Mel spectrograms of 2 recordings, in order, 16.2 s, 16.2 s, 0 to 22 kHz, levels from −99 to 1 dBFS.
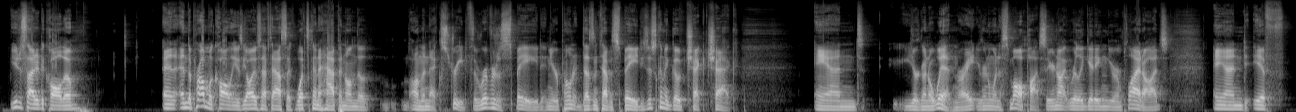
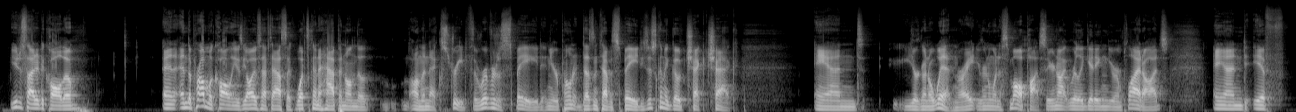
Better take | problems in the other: first | muffled; slightly; fading above 2.5 kHz

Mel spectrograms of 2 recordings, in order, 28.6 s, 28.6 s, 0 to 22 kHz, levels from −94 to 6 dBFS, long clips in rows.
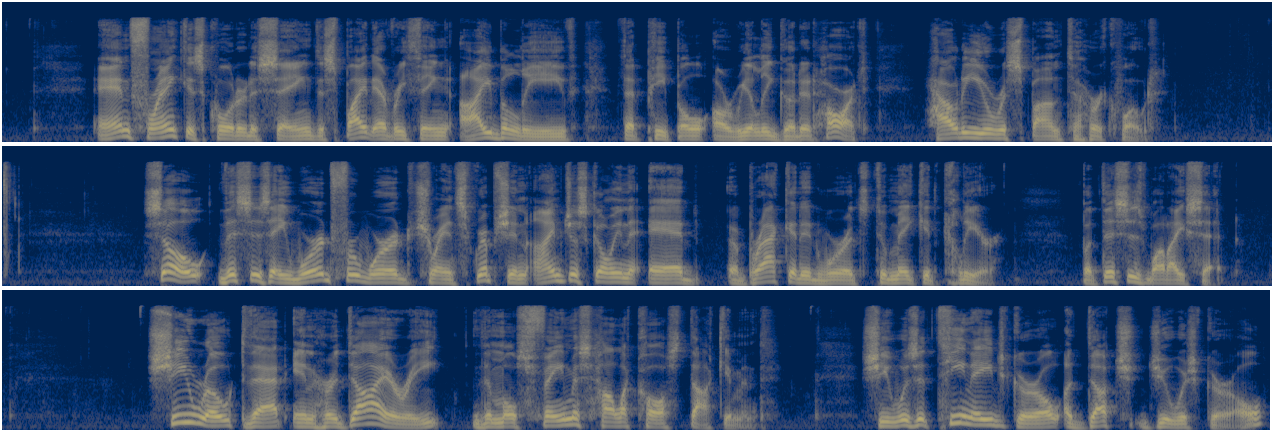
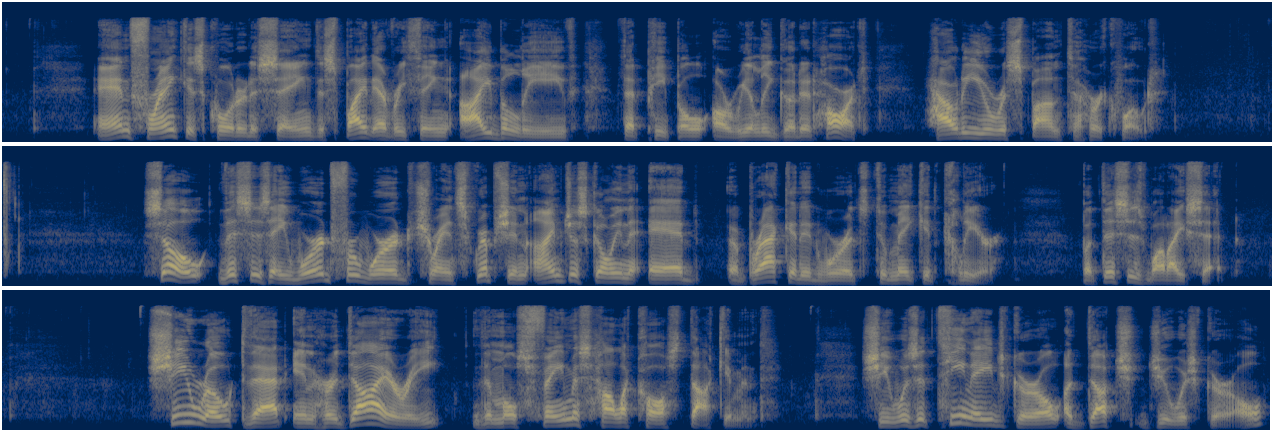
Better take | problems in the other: first | thin; very; fading below 650 Hz

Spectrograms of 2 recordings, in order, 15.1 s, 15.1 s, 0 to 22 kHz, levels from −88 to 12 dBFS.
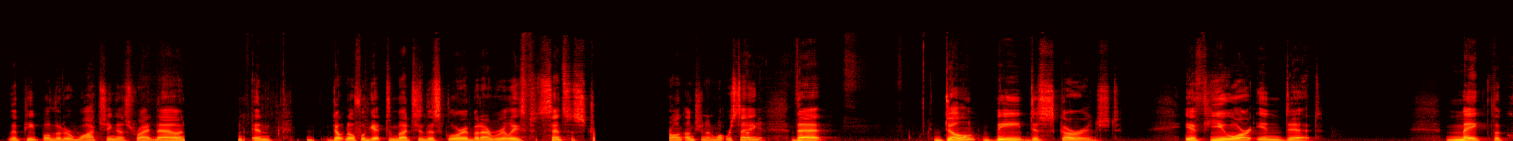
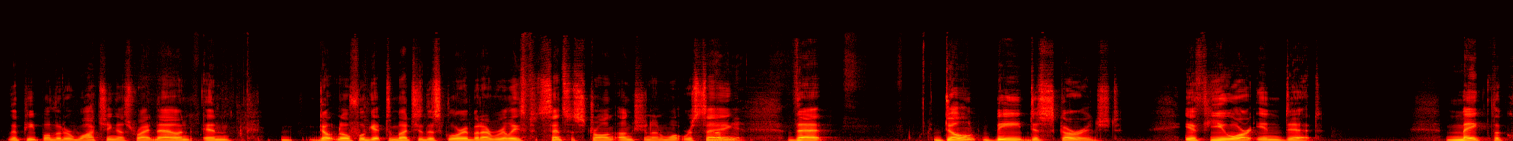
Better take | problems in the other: second | audio freezing; at 2 s for 0.5 s and at 6 s for 1 s

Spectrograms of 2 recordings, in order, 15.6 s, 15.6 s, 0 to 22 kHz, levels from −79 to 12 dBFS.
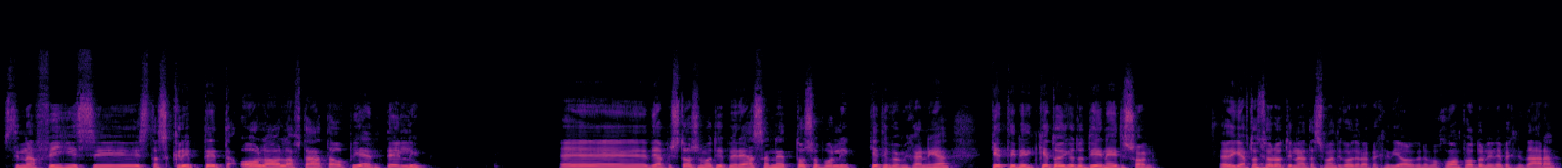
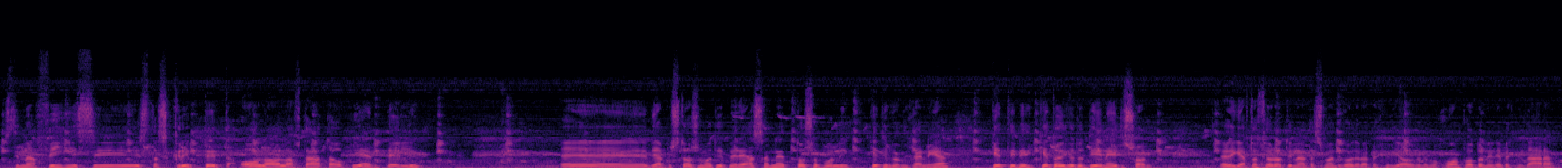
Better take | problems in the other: first | animal sounds; noticeable; throughout; 10 dB below the speech

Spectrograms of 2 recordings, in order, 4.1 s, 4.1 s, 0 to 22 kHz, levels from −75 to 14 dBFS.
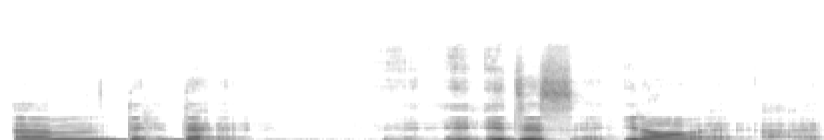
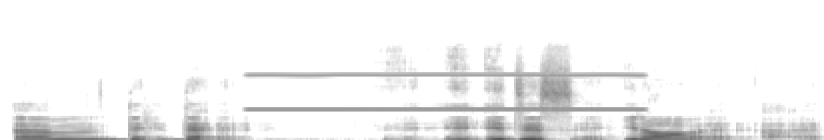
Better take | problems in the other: first | high-pitched whine; loud; from 1 to 3 s; 5 kHz, 9 dB below the speech

